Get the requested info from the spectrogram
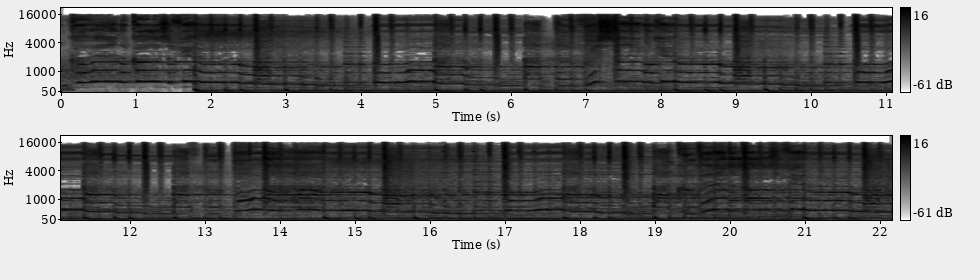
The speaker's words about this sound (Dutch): En we luisteren, we luisteren even naar eh, een ja, nummer dat op de soundtrack staat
